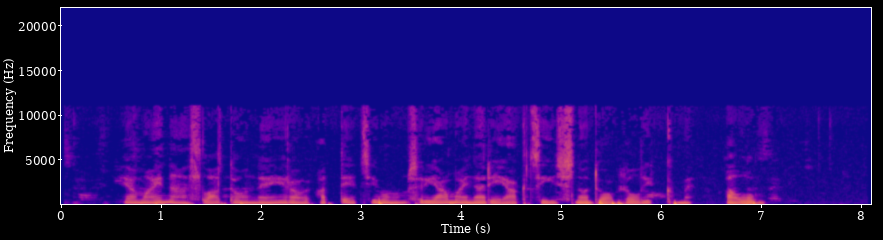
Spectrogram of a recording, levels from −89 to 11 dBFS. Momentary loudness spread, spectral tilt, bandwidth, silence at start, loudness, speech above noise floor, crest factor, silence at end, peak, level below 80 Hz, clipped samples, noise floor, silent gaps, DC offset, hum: 9 LU; -6 dB/octave; 11.5 kHz; 0.25 s; -29 LUFS; 41 dB; 24 dB; 1.05 s; -6 dBFS; -46 dBFS; under 0.1%; -69 dBFS; none; under 0.1%; none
